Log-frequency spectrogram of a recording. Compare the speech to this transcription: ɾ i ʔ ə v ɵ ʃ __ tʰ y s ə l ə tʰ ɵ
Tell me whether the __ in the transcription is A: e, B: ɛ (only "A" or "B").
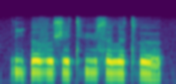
A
